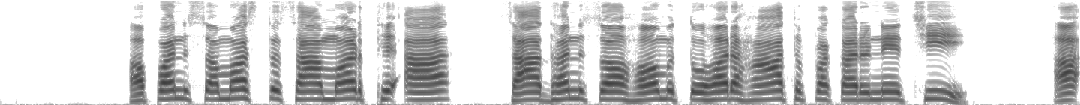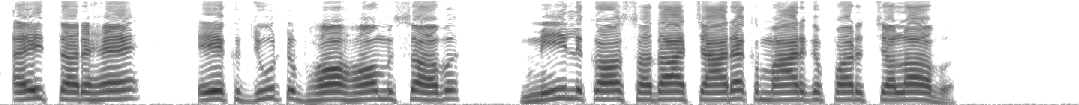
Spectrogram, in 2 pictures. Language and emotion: Maithili, neutral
